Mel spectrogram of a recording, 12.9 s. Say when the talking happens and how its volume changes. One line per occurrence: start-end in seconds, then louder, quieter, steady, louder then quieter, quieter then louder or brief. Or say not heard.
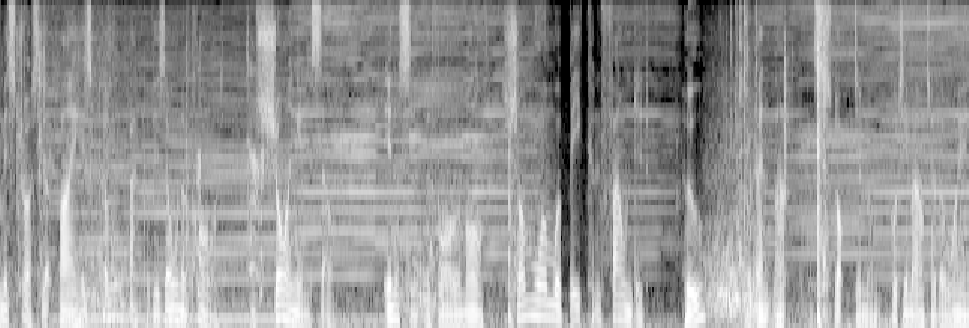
0.0-12.8 steady.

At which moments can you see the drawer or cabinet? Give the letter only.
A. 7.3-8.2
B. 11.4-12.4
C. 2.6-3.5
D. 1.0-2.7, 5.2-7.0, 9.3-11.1
D.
